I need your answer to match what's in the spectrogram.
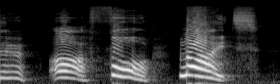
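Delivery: anguished, drawn-out shrieking howl, very high and loud. Retelling a torture scene from a show: Captain Picard tortured yell. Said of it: "he yells out ... all tortured and horrified".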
